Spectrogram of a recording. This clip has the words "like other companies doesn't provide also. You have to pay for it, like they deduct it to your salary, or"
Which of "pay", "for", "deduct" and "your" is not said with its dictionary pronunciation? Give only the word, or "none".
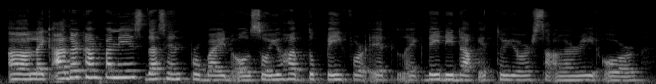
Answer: deduct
